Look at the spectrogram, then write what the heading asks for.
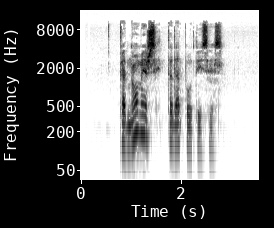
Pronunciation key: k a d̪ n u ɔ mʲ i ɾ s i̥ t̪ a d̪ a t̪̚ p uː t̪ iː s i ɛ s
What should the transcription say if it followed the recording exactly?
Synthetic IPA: k a d̪ n u ɔ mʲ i ɾ s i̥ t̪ a d̪ a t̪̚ p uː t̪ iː s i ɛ s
